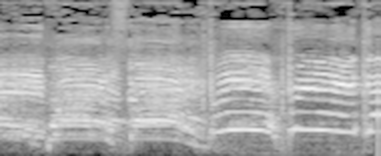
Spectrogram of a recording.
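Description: A crowd of protesters shouting a chant, with a woman's high voice leading on a microphone.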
